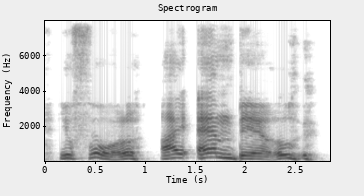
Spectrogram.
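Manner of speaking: put-on German officer accent. Playing someone who claims to be Bill, in a Colonel Klink voice. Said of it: "Bill didn't sound like this".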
